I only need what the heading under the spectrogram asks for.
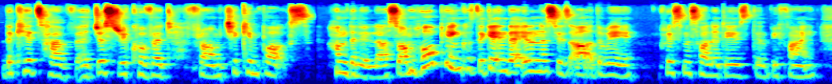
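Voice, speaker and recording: Over noticeable background noise, a woman talks fairly quickly with hardly any pauses, in a relaxed tone. Her voice is fairly high, with ordinary pitch variation. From northern England (Oldham, Greater Manchester). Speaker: YouTuber, mother of seven. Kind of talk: Q&A casual chat to camera. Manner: chatty, relaxed.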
